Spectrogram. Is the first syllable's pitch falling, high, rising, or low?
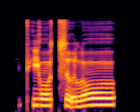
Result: rising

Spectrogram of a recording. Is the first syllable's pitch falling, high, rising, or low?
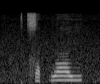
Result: rising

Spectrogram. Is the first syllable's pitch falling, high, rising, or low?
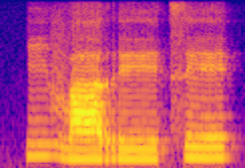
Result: high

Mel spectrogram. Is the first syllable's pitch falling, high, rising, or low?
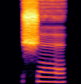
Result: low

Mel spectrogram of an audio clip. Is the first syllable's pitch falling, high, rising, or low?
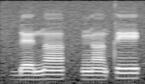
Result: low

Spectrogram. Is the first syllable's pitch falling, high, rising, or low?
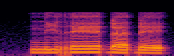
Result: low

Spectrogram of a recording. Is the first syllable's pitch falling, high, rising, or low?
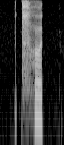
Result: low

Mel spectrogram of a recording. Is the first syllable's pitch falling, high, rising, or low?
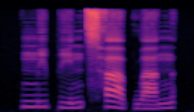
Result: high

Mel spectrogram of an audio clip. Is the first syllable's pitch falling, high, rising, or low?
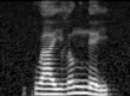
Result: low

